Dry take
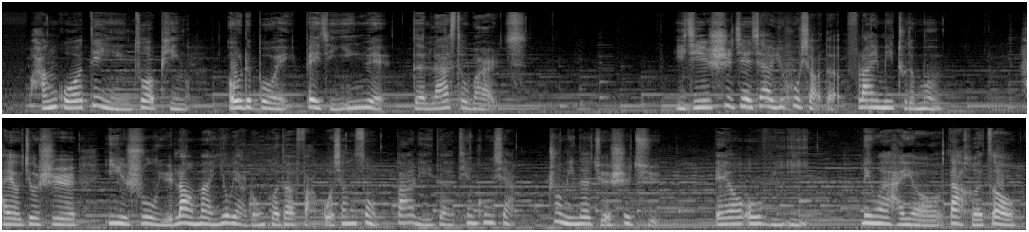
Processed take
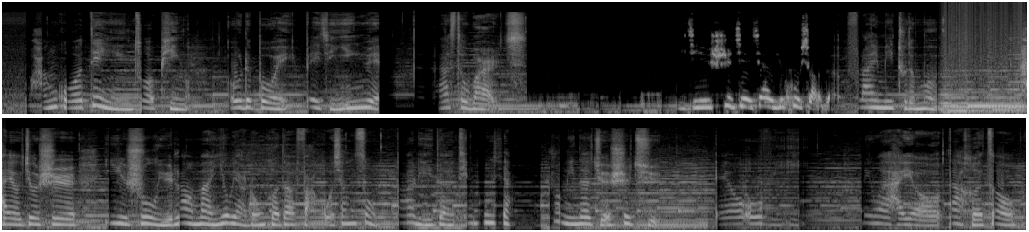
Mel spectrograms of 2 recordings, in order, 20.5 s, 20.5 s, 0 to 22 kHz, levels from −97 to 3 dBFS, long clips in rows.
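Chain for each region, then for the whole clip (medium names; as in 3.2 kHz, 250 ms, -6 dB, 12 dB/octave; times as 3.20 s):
3.77–4.38 s: high-pass 1 kHz 24 dB/octave + inverted gate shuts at -38 dBFS, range -39 dB
5.25–8.29 s: resonances exaggerated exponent 3 + peaking EQ 2.6 kHz -3 dB 0.99 oct
9.35–10.29 s: comb 7 ms, depth 42% + crackle 460 per s -47 dBFS + level flattener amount 100%
13.37–14.31 s: treble shelf 11 kHz +4.5 dB + compression 5:1, threshold -35 dBFS
14.97–15.65 s: gate -31 dBFS, range -22 dB + comb of notches 820 Hz
17.31–19.73 s: peaking EQ 210 Hz -14.5 dB 1.1 oct + level held to a coarse grid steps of 13 dB
whole clip: slow attack 343 ms; compression, threshold -31 dBFS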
